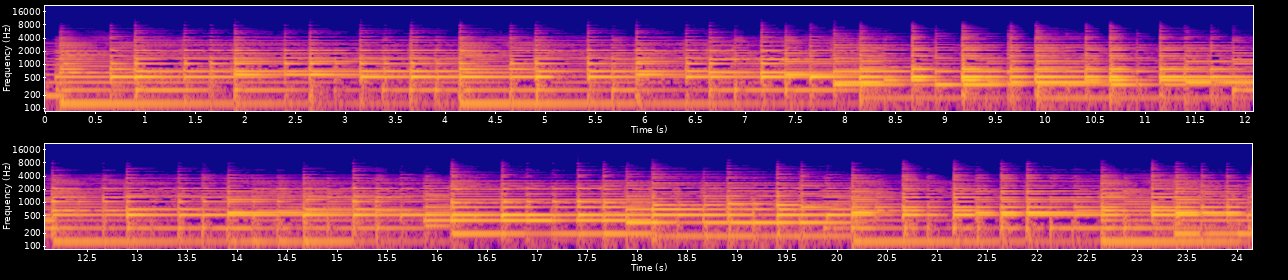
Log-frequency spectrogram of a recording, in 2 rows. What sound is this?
Song3 PIANO Do 4:4 120bpms
Piano, 120, Do, bpm, HearHear, Chord, rythm, beat, loop, blues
